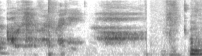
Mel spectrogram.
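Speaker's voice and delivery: hushed whisper; soft anticipatory whisper. Real, not acted. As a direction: whisper it to build suspense. Whispering before unboxing.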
